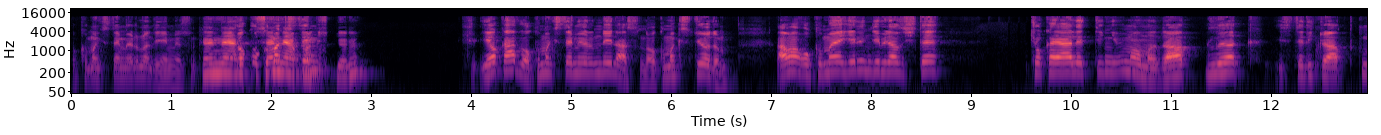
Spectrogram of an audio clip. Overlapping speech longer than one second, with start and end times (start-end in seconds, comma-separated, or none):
1.3-2.7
